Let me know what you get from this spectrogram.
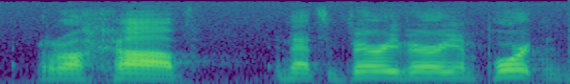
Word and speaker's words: Rahab: And so we have the same thing in Rahab's name.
